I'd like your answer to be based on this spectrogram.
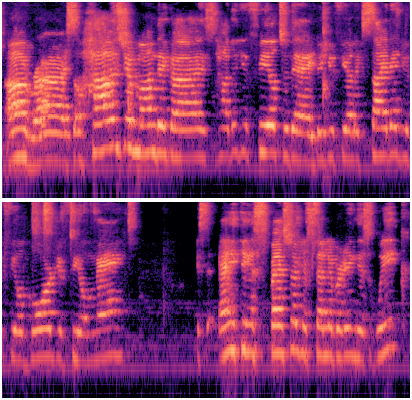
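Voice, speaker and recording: A woman's voice: fairly high pitch, steady tone, measured pace, a bit bright, distant mic. A woman from Ecuador with a Spanish accent, chatting playfully with viewers while co-hosting a live stream. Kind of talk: casual live-stream chat. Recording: roomy sound from away from the mic.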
